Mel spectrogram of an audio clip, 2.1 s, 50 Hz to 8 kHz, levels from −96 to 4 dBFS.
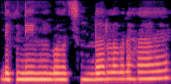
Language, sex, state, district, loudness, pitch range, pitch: Hindi, female, Bihar, Purnia, -17 LUFS, 220-240 Hz, 225 Hz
